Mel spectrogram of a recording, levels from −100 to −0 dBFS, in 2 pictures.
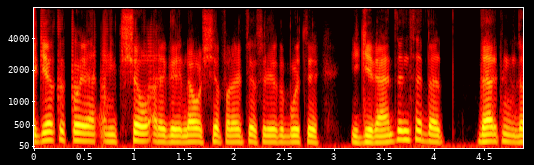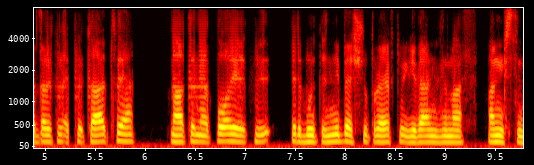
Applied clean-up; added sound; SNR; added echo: neural diffusion model UNIVERSE++.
